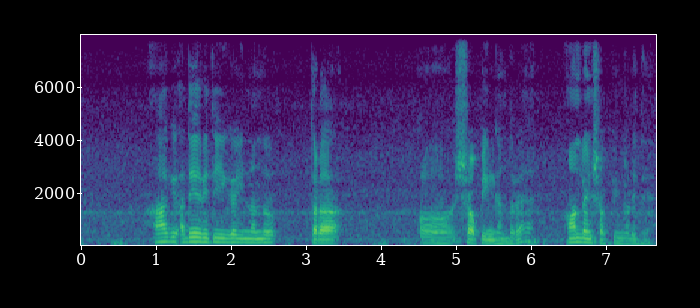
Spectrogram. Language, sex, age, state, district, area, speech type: Kannada, male, 45-60, Karnataka, Shimoga, rural, spontaneous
